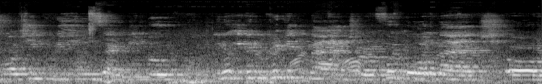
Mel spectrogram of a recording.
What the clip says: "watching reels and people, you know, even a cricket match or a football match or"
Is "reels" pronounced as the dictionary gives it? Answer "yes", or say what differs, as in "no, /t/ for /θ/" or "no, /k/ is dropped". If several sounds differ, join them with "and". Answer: no, /n/ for /l/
